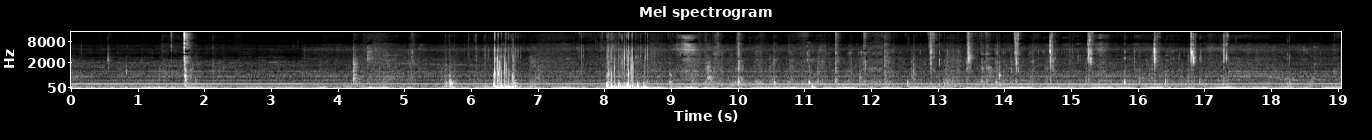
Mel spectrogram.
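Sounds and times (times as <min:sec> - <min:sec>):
low hum: 0:00.0 - 0:19.0
person chewing crunchy food: 0:06.1 - 0:17.4.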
